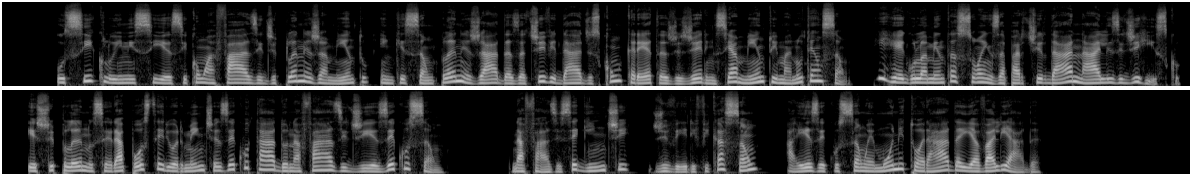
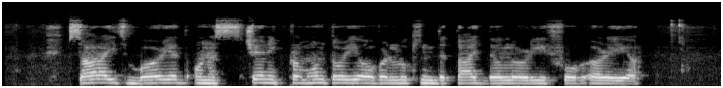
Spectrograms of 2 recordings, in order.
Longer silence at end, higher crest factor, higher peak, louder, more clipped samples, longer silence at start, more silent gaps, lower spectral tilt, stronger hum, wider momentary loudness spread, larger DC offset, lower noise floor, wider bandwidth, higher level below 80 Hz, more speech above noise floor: first, 1.5 s vs 0.35 s; first, 18 dB vs 12 dB; second, -4 dBFS vs 0 dBFS; second, -23 LUFS vs -12 LUFS; neither; about the same, 0.55 s vs 0.45 s; first, 8.55-8.72 s, 11.79-12.14 s, 16.43-16.95 s, 18.26-18.35 s, 19.58-19.73 s vs none; about the same, -4 dB/octave vs -5 dB/octave; neither; about the same, 7 LU vs 7 LU; neither; first, under -90 dBFS vs -35 dBFS; first, over 20 kHz vs 9.6 kHz; about the same, -52 dBFS vs -48 dBFS; first, over 67 dB vs 24 dB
